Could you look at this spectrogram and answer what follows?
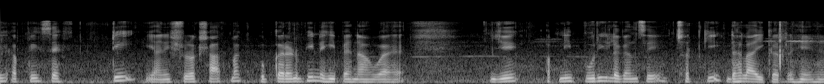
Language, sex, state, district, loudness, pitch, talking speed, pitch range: Hindi, male, Uttar Pradesh, Varanasi, -22 LUFS, 130 Hz, 160 wpm, 115-140 Hz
